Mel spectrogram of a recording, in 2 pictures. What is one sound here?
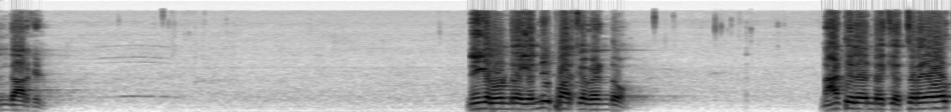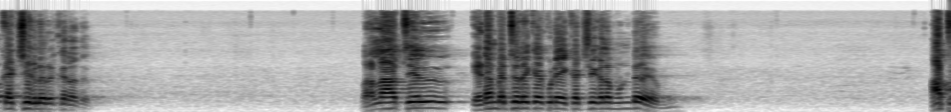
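A middle-aged man speaks forcefully into a microphone in a room with a slight echo, pausing between phrases.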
